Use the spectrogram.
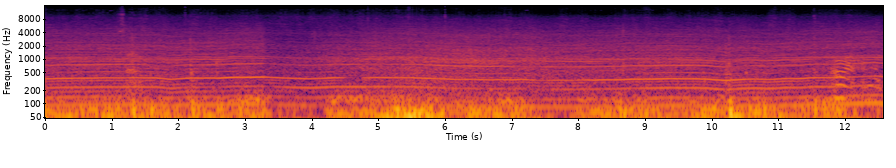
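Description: A rookie street stock race car engine drones steadily through a sim-racing lap at Darlington, its tone rising and falling with throttle and shifts, heard under intermittent talk from a player.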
